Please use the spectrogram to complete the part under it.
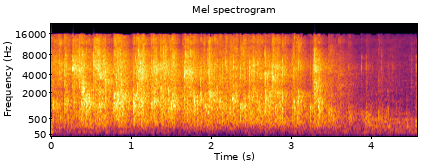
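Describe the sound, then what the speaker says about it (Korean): Dense, sustained applause from a seated audience welcomes guests at a printing industry forum in Daejeon, loud and continuous before tapering off at the end. "큰 박수로 환영 부탁드리겠습니다"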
